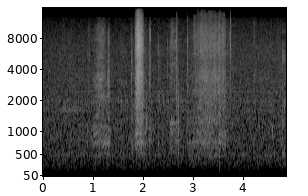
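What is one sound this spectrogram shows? Hands rub and rustle paper on a table.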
